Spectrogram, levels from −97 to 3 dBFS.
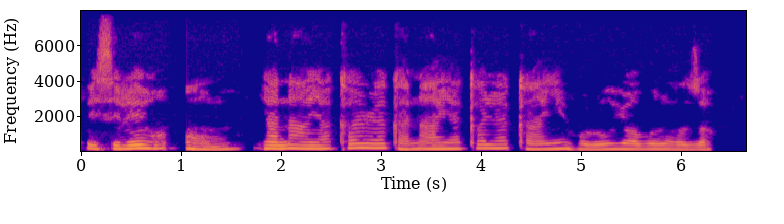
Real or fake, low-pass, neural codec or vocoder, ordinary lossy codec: real; none; none; none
